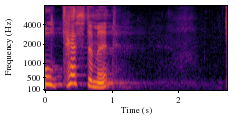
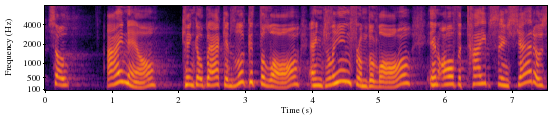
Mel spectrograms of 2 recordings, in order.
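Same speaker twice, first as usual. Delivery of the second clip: ordinary talk, nothing marked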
